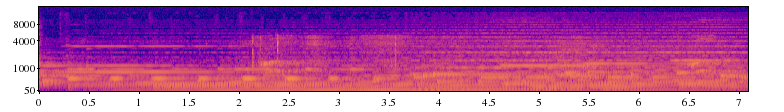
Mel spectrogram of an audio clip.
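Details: Soft, sustained instrumental music with steady tones and faint background murmur; no animal calls stand out.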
